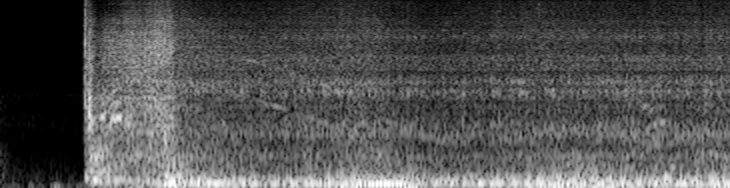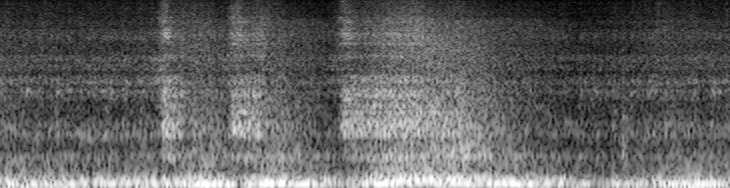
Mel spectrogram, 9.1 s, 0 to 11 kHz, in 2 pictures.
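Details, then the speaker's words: 1975 Ford Super Cab with a 460 V8, cold, after the solenoid-less starter motor was replaced because the old one cranked weakly when hot: brisk, even cranking, then it catches into a slightly rough idle (needs a tune-up); it cranks much better. "Well, I would say that is very much better. It cranks a lot better."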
